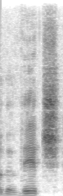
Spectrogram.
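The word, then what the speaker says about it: The VVitch: like you know because it's actually with two V two v's but the movie is called the most people people say the witch but it's also the vitch you could say it like that but has on here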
